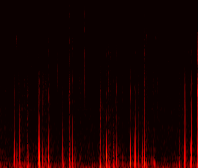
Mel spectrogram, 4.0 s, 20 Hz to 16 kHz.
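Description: Fingers tap a wooden surface as an ASMR trigger, recorded on a Maono DM30 RGB gaming microphone. Quick, irregular, soft knocks land in a loose patter. Each tap is dull and low-heavy with a short click on top and stops dead with no ring.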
